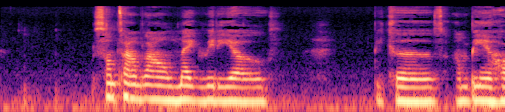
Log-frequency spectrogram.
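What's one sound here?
A woman speaks calmly, close up.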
